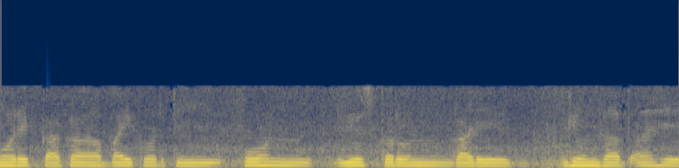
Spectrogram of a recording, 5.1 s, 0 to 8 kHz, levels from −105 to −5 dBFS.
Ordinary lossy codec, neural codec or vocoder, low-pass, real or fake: AAC, 16 kbps; codec, 16 kHz, 6 kbps, DAC; 7.2 kHz; fake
